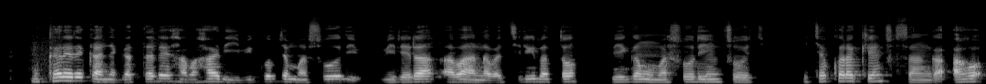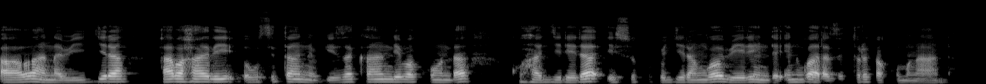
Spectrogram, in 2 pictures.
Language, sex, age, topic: Kinyarwanda, male, 18-24, education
